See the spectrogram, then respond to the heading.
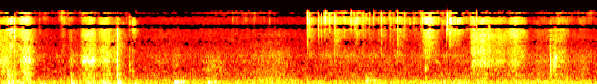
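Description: An orange plastic toy shovel is dragged and scraped through the surface of fine, dry blue-purple sand in a single clear plastic tub, held by one hand. Soft, gritty scraping and rubbing swells in repeated bright, hissy bursts. There is a quieter stretch in the middle before the strokes pick up again.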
